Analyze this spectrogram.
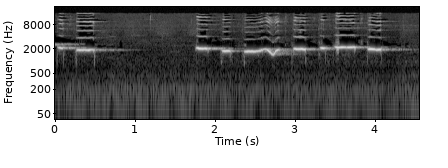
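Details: A tame, domesticated pet cockatiel whistles a clear, steady tune near one pitch, broken into short repeated phrases with a brief wavering slide, after a pause of about a second.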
